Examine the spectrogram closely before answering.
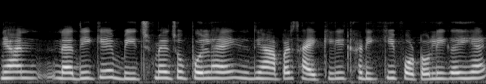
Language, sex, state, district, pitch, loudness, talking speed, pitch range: Hindi, female, Jharkhand, Jamtara, 280 Hz, -15 LUFS, 210 wpm, 270-290 Hz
